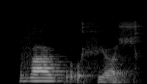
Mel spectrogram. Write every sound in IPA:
va˦u̯po̰˨ fʲʌ˨ç

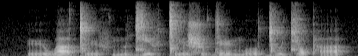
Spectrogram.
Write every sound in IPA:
øː˩˧wa˥˨ǀøː˩˧f nʊ˩˧d͡ʑe˥˨fǀɪː˩˧ ʂʊ˩˧døː˥˨moː˩˧ɡ͡ǀʊː˥˨ t͡ɕɔ˥˨pʰa˩˧

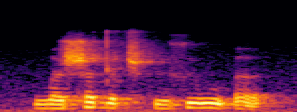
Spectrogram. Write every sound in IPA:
wɐʂɐd̪ɐ ʈ͡ʂʰʉxʉwuʔɐ

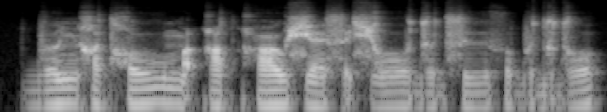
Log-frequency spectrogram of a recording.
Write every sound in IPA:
bɵːɲχʌd χuːmɛ̰ qʌd qʰuːɕɛːsɛ̰ ɕoːdɵːd sɨːθob ɵ dudoː

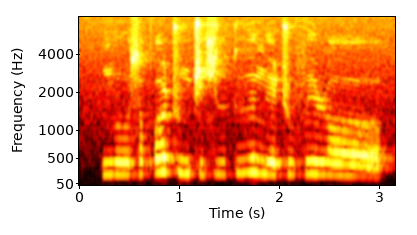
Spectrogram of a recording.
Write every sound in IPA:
ɲoːsɔpʼɔ ʈ͡ʂuɲʈ͡ʂiɕɯːkɯːə̯ ŋɘːʈ͡ʂuf ɘ ɹɔː

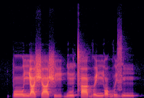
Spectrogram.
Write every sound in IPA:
poː˦ɲa˨ʃa˨ ʃiː˦ɡ͡bũ˦tʰa˦ ɡʷe˨ɲɔ˦ɡʷi˨ zĩ˨

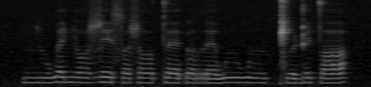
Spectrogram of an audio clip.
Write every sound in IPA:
ɲɯwɛɲʌː ɮesʌɬʌː t̪ɛɗʌ rɛwɯːwɯː ǁɯɖe t̪a

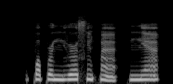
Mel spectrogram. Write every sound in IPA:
pʌpə˞nʲβə˞s ĩpæ̃ | nʲæ̃

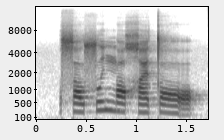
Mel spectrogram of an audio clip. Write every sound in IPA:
sɒsʷi ŋɒχɛ tɔ

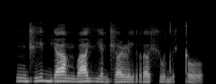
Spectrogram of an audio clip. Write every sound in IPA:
nd͡ʒi bʲa mba vʲad͡ʒʌ ɭirʌʃ udɯʃʈo

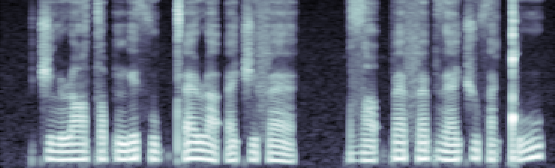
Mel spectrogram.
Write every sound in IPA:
t͡ʃelɹa tˤepŋe θuptʼæ ɹaʔæt͡ʃefæ | zˤaʔ pæfæp ðæt͡ʃuθa ǃu

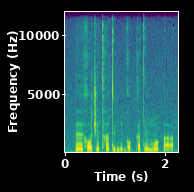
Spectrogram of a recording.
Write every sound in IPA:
ɛ̃ːxɔt͡ʃɛ̃ tʰãtyɡ ŋɛ̰ɡɔkːa tẽmːɔ̃ | a̰

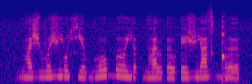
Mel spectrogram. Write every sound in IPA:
ɡʱaʒvəʒ joçeʊ̯ɡʱo ɓɤ jəʔɡʱalʔəʊ̯ʔeʒ jazɡ͡ǃə

